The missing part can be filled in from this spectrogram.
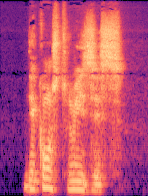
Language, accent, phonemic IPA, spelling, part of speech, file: French, Canada, /de.kɔ̃s.tʁɥi.zis/, déconstruisisses, verb, LL-Q150 (fra)-déconstruisisses.wav
- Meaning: second-person singular imperfect subjunctive of déconstruire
